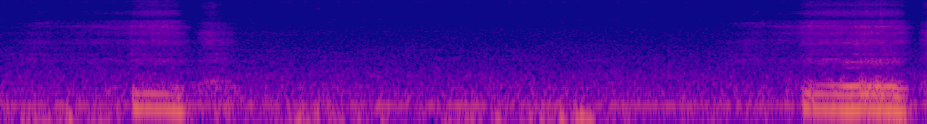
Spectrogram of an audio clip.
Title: Husband snoring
